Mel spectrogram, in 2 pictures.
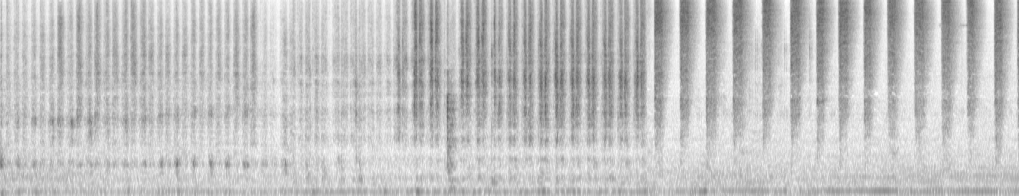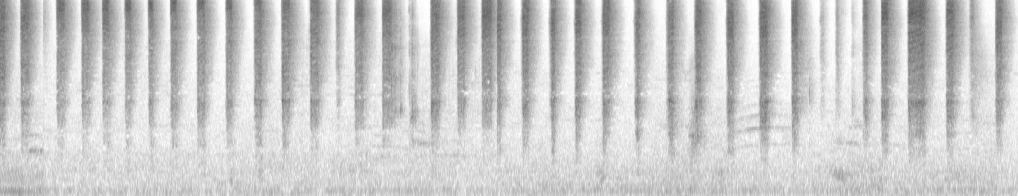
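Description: Sandpaper rubbed by hand over the band saw's cast aluminium housing, smoothing body filler. It goes as rapid back-and-forth strokes, scratchy and dense at first, then a steady run of about three strokes a second.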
